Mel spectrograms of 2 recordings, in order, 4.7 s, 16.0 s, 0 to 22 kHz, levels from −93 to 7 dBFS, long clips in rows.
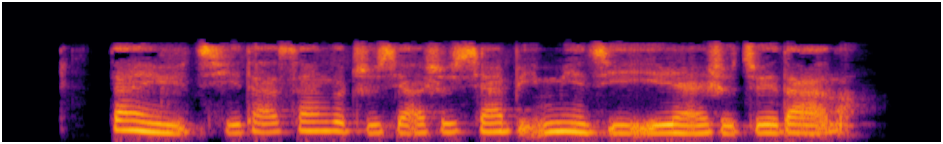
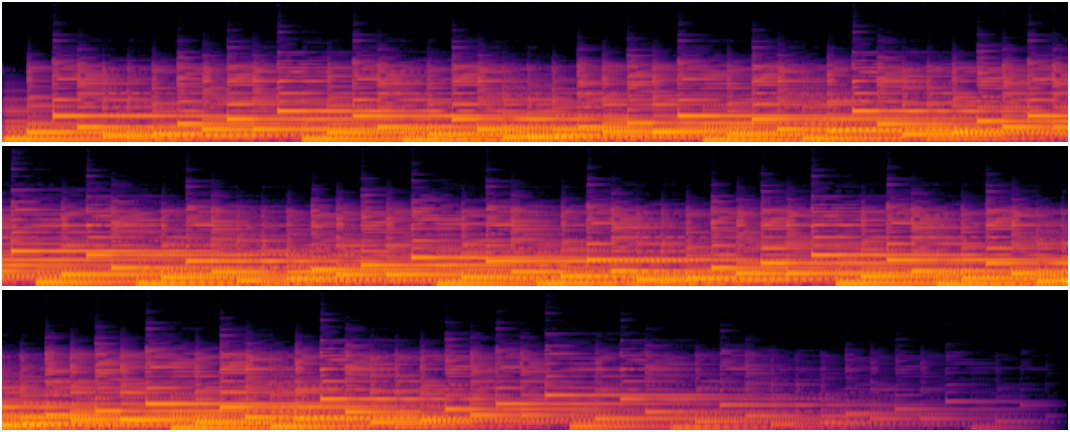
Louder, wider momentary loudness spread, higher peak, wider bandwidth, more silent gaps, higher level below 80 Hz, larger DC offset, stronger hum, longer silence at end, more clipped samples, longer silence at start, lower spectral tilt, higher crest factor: first, -16 LUFS vs -19 LUFS; second, 6 LU vs 9 LU; first, -2 dBFS vs -6 dBFS; about the same, 8 kHz vs 8.2 kHz; neither; second, -56 dBFS vs -28 dBFS; neither; neither; second, 0.45 s vs 0.7 s; neither; first, 0.55 s vs 0 s; second, -3 dB/octave vs -9 dB/octave; about the same, 16 dB vs 12 dB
